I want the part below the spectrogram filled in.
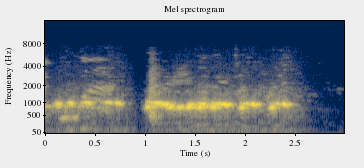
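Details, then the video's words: Zebra dove singing at night: mellow, rolling coo phrases near one pitch, a short phrase followed after a brief pause by a longer run of bubbling notes. "Suara Merdu Perkutut Manggung Di Malam Hari"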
